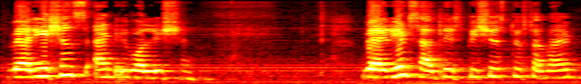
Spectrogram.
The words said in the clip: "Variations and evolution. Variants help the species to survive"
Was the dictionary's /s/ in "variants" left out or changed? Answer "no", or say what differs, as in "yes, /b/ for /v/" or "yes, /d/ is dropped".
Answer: no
